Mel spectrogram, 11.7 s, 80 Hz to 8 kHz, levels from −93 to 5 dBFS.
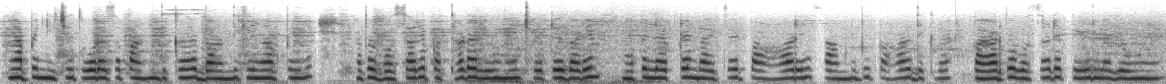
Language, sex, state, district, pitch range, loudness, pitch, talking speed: Hindi, female, Uttarakhand, Uttarkashi, 275-300 Hz, -17 LUFS, 285 Hz, 230 wpm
